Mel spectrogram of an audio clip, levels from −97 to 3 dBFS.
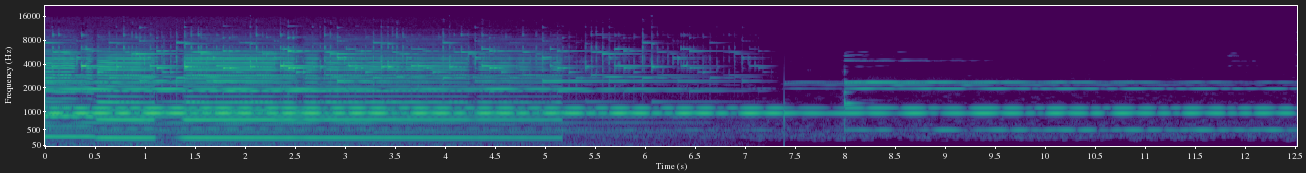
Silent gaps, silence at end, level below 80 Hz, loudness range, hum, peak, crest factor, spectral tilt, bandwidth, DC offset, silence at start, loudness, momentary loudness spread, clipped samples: none; 0 s; -72 dBFS; 14 LU; none; -14 dBFS; 20 dB; 0.5 dB/octave; 15 kHz; under 0.1%; 0 s; -31 LUFS; 17 LU; under 0.1%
